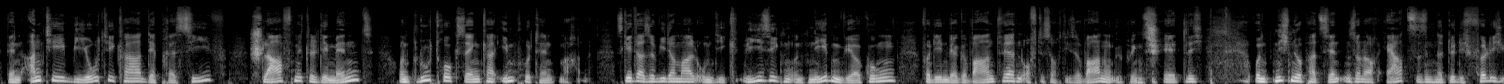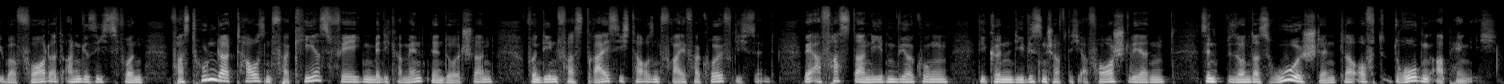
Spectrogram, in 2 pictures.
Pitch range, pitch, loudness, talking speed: 110-140 Hz, 120 Hz, -21 LUFS, 145 wpm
